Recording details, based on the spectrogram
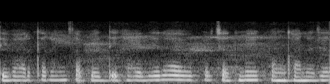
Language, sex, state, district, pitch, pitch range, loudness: Hindi, female, Chhattisgarh, Sukma, 195 Hz, 185-200 Hz, -16 LUFS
